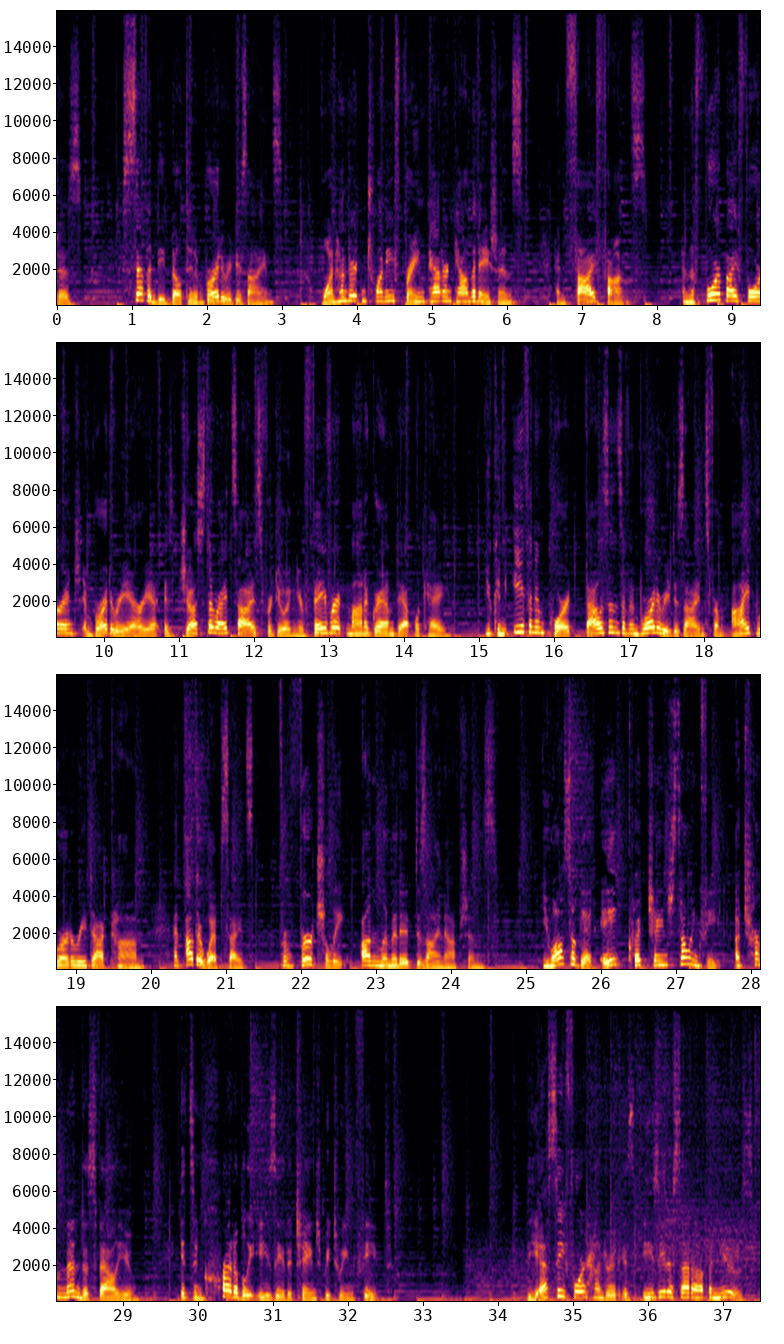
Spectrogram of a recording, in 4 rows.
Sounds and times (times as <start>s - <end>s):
Music: 0.0s - 37.4s
Speech: 0.9s - 7.8s, 8.4s - 24.6s, 25.2s - 29.2s, 29.8s - 32.6s, 34.4s - 37.4s.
